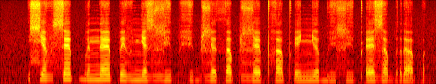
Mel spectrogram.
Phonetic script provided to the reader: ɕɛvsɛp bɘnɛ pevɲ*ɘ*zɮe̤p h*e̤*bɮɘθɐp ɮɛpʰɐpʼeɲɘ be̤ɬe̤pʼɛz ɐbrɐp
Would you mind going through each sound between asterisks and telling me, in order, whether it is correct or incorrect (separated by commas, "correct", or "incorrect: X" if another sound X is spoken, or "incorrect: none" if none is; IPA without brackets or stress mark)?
incorrect: ɛ, correct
